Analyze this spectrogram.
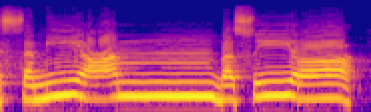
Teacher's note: यहाँ पर तनवीन के बाद बा है तो यहाँ पर इक़लाब होगा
